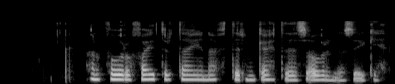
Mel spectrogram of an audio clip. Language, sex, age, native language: Icelandic, female, 30-39, Icelandic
